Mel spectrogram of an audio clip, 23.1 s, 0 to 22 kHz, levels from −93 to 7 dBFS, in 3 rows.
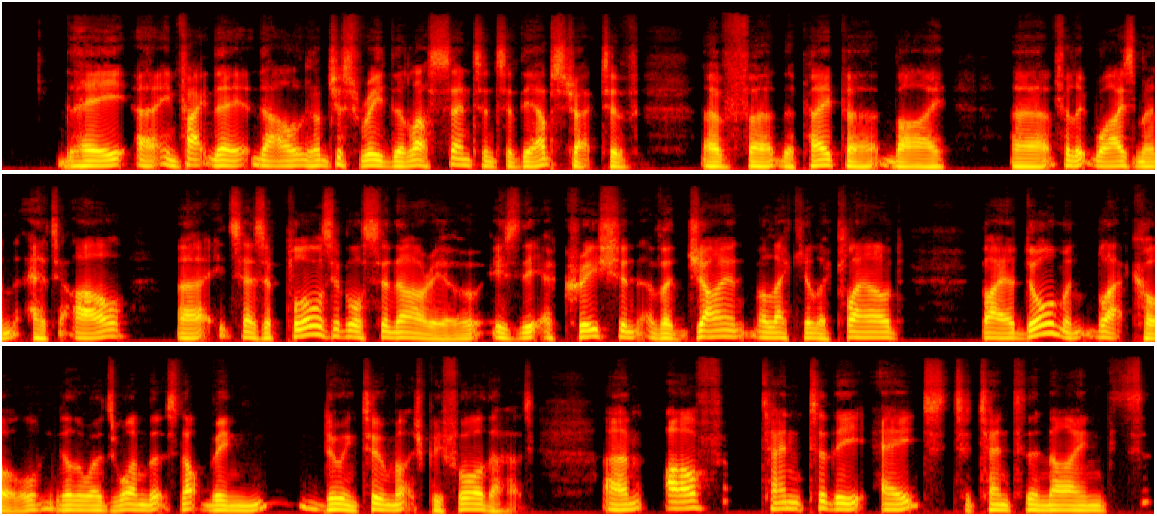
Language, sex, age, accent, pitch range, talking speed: English, male, 60-79, British, 110-135 Hz, 175 wpm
